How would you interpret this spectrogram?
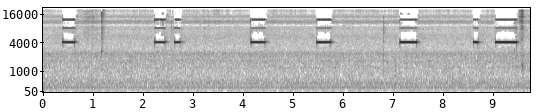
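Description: Short, clear high-pitched beeps sound each time the probes touch, over a quiet room hum; continuity is good.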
